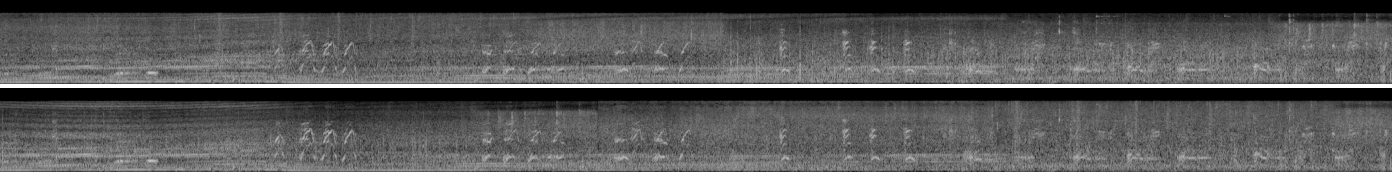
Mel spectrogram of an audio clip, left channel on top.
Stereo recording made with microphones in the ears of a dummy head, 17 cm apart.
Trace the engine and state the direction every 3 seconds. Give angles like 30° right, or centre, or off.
10° right, 40° left, 50° left, 60° left, 60° left.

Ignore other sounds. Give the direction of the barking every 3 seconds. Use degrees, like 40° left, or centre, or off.
30° right, 10° right, 10° right, centre, 10° left.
